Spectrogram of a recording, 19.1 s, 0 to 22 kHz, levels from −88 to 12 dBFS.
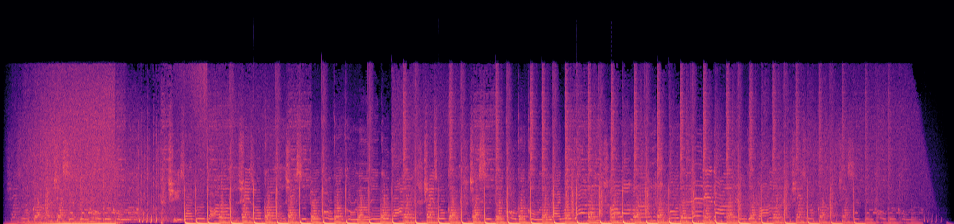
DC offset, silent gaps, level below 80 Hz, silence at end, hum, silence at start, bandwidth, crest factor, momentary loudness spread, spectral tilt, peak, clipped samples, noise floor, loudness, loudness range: under 0.1%; none; -14 dBFS; 0.65 s; none; 0.1 s; 16.5 kHz; 10 dB; 8 LU; -5 dB/octave; 0 dBFS; under 0.1%; -42 dBFS; -12 LUFS; 4 LU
